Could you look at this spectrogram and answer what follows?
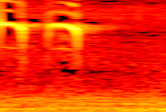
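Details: Bar-winged prinia, described as a female calling a male, giving two thin, very high whistled notes in quick succession, the second slightly longer, over a faint low hum.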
